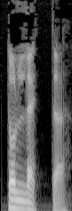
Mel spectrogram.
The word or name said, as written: tolletta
